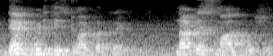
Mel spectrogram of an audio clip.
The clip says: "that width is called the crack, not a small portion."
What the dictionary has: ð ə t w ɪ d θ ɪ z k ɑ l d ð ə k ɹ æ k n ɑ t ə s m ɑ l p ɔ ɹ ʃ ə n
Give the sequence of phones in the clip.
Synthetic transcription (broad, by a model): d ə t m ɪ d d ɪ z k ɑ d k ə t ɹ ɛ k n ɑ t ə s m ɑ l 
